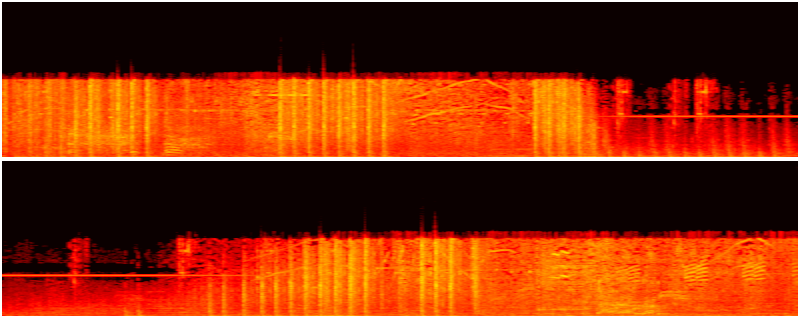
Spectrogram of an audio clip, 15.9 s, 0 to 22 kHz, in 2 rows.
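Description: Rapid gunfire erupts in Death Stranding 2: On the Beach, dense bursts of automatic weapons and overlapping shots roaring loudly almost throughout, with brief lulls and voices mixed under the shooting.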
